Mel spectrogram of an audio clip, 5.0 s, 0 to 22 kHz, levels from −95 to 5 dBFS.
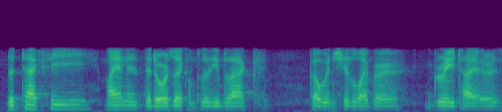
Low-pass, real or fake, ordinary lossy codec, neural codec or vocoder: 3.6 kHz; fake; none; codec, 16 kHz in and 24 kHz out, 2.2 kbps, FireRedTTS-2 codec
